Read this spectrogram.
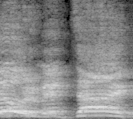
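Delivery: loud, slow, excited exclaim. Real, not acted. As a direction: hype it up with a laugh. Excited reaction, laughing.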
